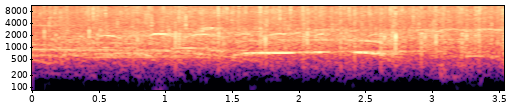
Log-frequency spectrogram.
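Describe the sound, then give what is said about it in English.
Warm audience applause welcoming a band back to Mountain Stage, sustained and dense with an even level and a few faint whistles within the clapping. “And that, ladies and gentlemen, in the radio audience, is the sound of us being warmly welcomed once again.”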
